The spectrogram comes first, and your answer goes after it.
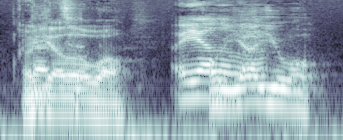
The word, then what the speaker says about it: Oyelowo: And David Oyelowo. Oyelowo. Oh, that's how you pronounce it in Nigerian.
